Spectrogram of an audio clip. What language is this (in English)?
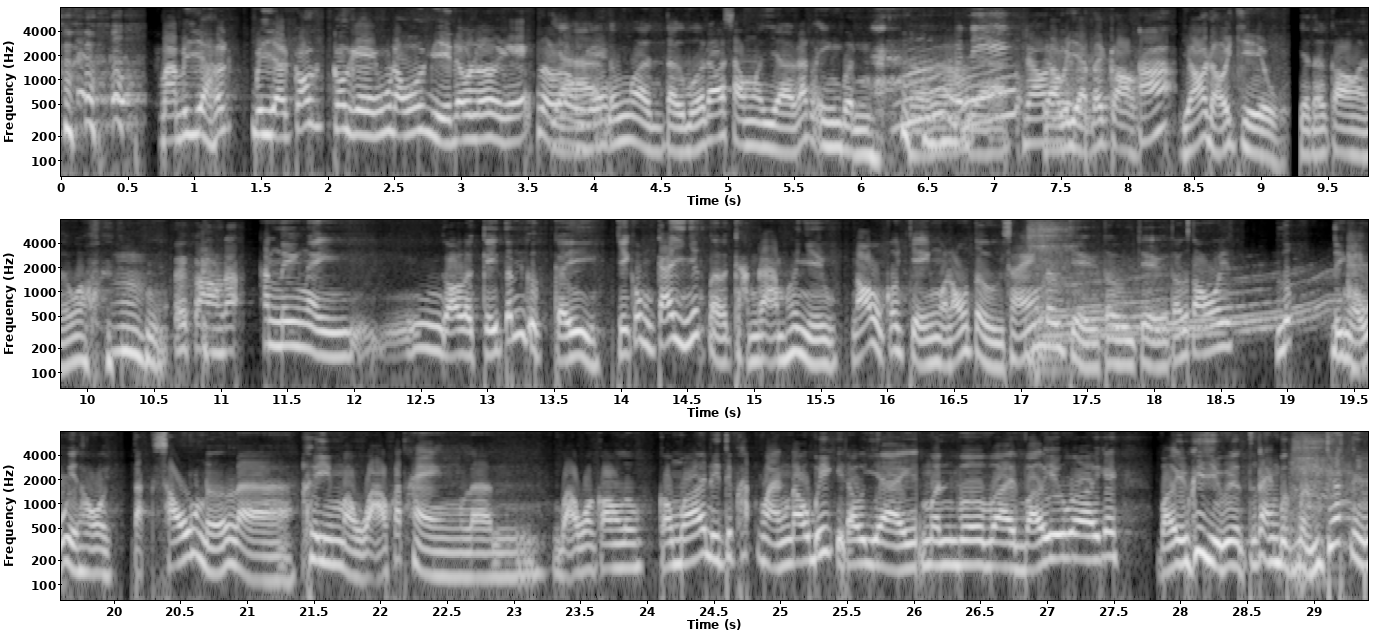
Vietnamese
